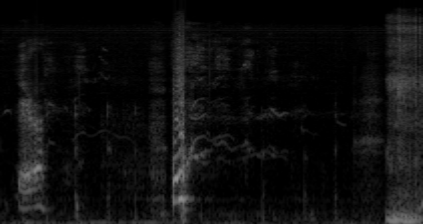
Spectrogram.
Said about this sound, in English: I do want to let you know that we did get a new fart button.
